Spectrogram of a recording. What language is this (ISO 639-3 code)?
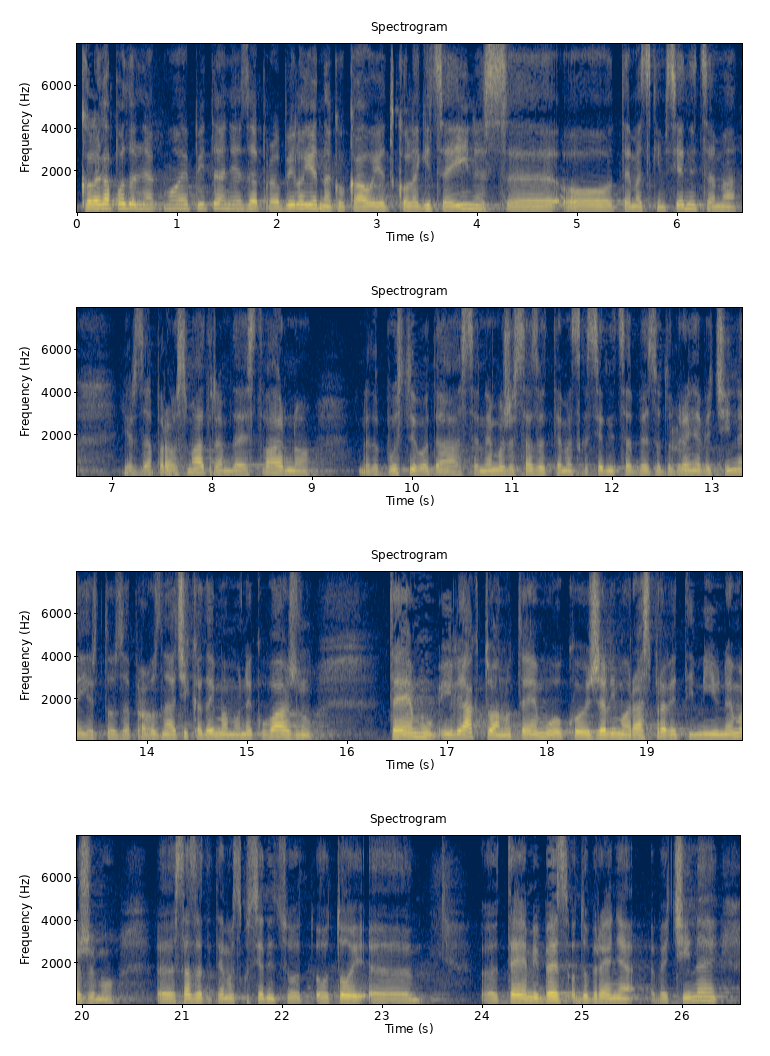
hrv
